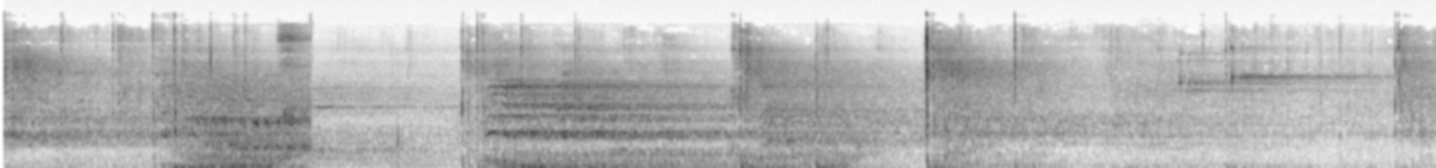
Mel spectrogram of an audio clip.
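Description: A volleyball being struck and hit back and forth in a rally, with sharp slaps of hands on the ball. The strongest hit comes about nine seconds in. Players' long shouted calls rise over it twice, echoing in a large sports hall.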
